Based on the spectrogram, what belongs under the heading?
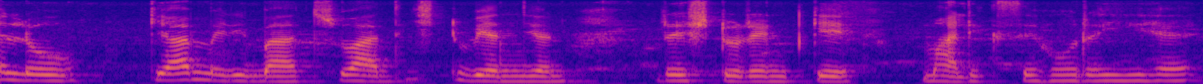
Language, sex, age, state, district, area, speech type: Hindi, female, 45-60, Uttar Pradesh, Sonbhadra, rural, spontaneous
